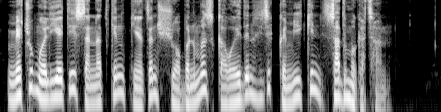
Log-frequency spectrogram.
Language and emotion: Kashmiri, surprised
